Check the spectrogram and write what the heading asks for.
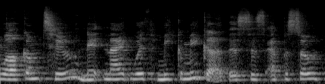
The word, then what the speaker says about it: Mekamika: I also have an Etsy shop called Mekamika, which is M-E-K-A-M-I-K-A. A lot of people confuse it. They misspell it a little, mispronounce it. It's just Mekamika, play on my name.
